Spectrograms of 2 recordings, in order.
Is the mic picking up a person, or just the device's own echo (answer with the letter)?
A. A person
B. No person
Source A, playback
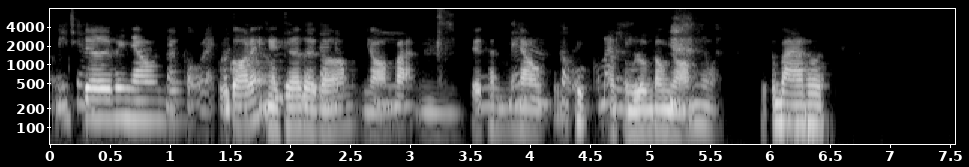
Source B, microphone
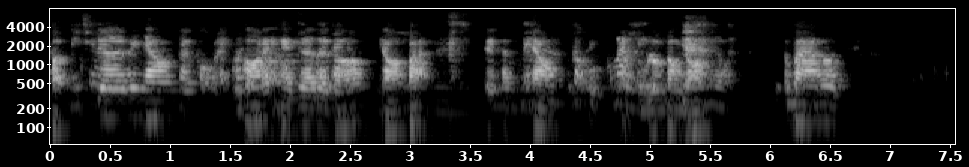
B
